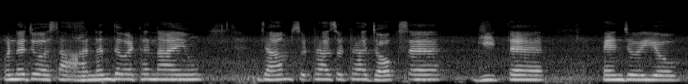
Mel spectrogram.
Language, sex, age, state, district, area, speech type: Sindhi, female, 18-30, Gujarat, Surat, urban, spontaneous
